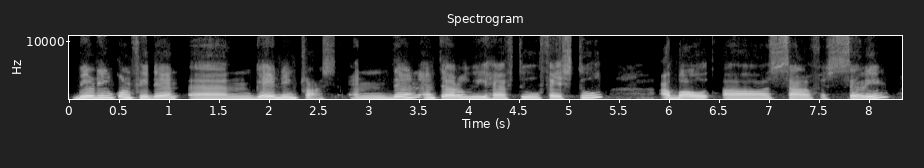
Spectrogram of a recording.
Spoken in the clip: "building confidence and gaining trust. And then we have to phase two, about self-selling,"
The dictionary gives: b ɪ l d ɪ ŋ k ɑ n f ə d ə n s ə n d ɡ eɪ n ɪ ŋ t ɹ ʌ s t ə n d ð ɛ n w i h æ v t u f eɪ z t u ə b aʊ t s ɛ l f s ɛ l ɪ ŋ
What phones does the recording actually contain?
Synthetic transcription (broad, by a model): b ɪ l d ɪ ŋ k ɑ n f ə d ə n ə n ɡ eɪ n ɪ ŋ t ɹ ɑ s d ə n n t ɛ l w i h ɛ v t u f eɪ s t u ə b aʊ t s ɛ l f s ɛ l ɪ ŋ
